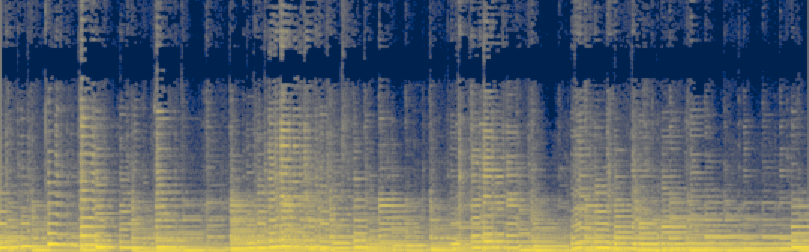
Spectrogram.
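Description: Two guitars playing a jazz tune together: a sunburst archtop guitar and a nylon-string classical guitar, plucked melody and chords over low bass notes that change about once a second.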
